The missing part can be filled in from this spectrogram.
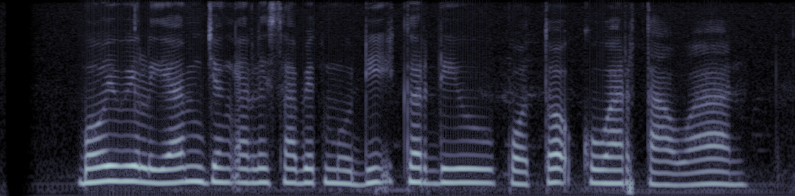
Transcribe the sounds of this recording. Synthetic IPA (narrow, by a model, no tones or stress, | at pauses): bɔiwiliamd͡ʒɨŋʔɛlisabɛt̪̚mudikɨrdiupɔt̪ɔkuwart̪awan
